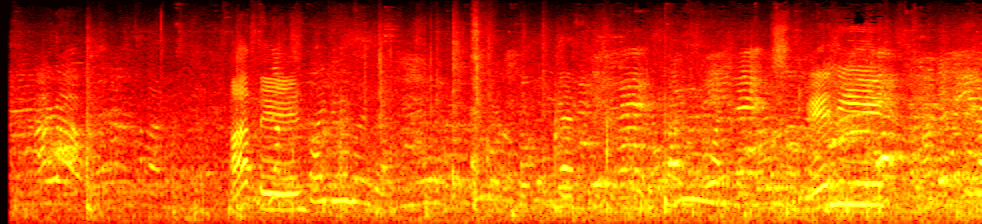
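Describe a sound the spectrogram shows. Young children chatter and shout excitedly nearby.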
